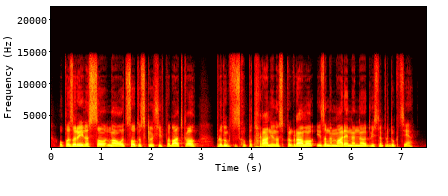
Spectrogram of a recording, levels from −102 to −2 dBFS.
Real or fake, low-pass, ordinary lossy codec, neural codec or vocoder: fake; 14.4 kHz; none; codec, 32 kHz, 1.9 kbps, SNAC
